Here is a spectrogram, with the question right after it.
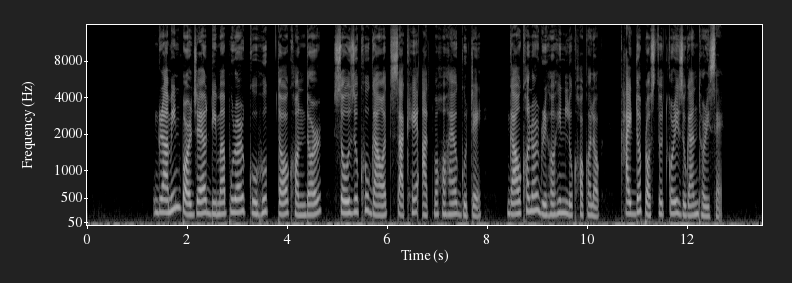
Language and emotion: Assamese, neutral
